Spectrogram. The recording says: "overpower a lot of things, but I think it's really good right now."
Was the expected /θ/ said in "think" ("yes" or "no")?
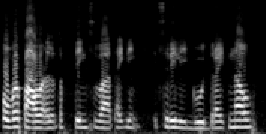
no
